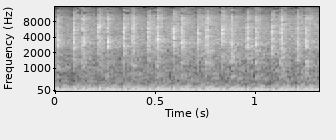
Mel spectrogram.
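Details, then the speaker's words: Suzuki Intruder VL 1500, sat for years, after carb cleaning and decompression valve check: loud deep evenly spaced thumping at idle, both cylinders firing steadily, no misses or knocks; healthy running, smoke from sprayed cleaner. "sounds gorgeous it's very loud but it sounds good"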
